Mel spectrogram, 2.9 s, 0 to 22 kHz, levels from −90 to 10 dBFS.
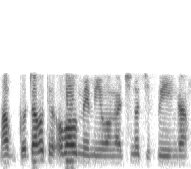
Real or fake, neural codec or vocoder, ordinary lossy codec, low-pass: real; none; AAC, 32 kbps; 3.6 kHz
